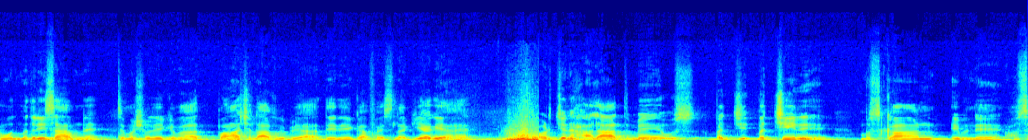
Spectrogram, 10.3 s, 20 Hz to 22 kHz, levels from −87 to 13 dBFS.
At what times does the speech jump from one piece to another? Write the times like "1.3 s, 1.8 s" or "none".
1.2 s, 5.2 s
